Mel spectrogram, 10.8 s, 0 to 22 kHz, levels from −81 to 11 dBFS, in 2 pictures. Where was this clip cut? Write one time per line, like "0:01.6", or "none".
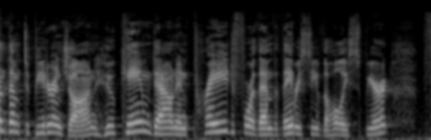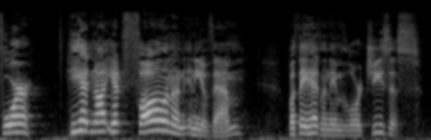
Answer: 0:03.7
0:09.4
